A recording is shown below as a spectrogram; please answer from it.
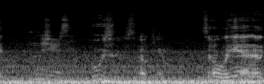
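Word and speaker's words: Hoosiers: interesting very nice I I was calling people in Indiana whoers before but I told the correction is how you say it hoers hoers okay so we're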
